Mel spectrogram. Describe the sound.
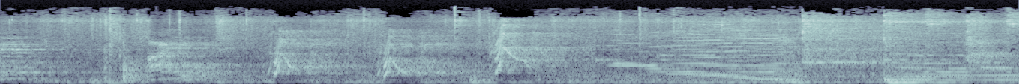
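Sony Aibo robot dogs walk onto a stage at a product announcement, letting out a string of short, electronic-sounding barks and yips, with sweeping synthetic tones in between, over a steady background of murmuring voices.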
